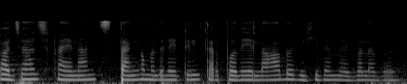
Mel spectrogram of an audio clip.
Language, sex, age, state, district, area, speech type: Tamil, female, 18-30, Tamil Nadu, Tiruchirappalli, rural, read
